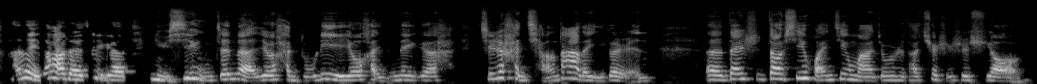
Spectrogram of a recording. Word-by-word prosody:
很 - - +1
伟 295 - +6
大 265 -2 +7
的 230 -3 +5
这 305 - -3
个 - - +1 0.4
女 225 -5 +1
性， 270 -2 +1
真 235 +4 -1
的， 165 -7 +4
就 210 0 +2
很 215 -3 -5
独 180 +1 -8
立， 215 -4 +1
又 200 +1 +2
很 165 -5 -4
那 205 -1 -4
个 190 0 -3
很 - - -10 0.4
其 250 +1 -6
实 300 - +4
很 195 -10 -3
强 190 -1 -6
大 280 0 +4
的 190 - -1
一 165 -2 -6
个 195 +2 -1
人。 155 -3 -8 0.5
呃， 215 -1 +1
但 250 +4 0
是 250 -2 -12
到 255 +1 +4
新 285 +4 +2
环 210 -6 -1
境 235 0 -5
嘛， 180 -4 0
就 195 +2 -7
是 190 - -8
它 185 0 -8
确 215 +4 -8
实 205 -3 -13
是 195 +1 -5
需 195 - -10
要 175 -3 0
210 Hz, 255 characters per minute, -22 LUFS, 190-250 Hz, 0.5 s, 大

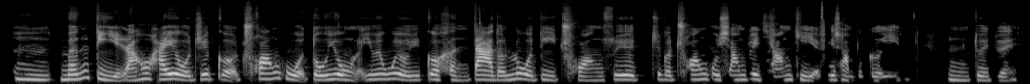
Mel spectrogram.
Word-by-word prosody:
嗯， 225 -3 -2
门 230 +7 +1
底， 215 -8 +1
然 185 +2 +3
后 255 +3 -1
还 235 -1 +5
有 235 -5 +6
这 230 +4 0
个 235 - -2
窗 260 +2 +2
户 260 -3 -2
我 - - +1
都 210 +1 +1
用 225 -4 +1
了， - - -9
因 225 +1 -4
为 240 - 0
我 250 +2 0
有 220 -4 +3
一 205 - -4
个 225 +2 +1
很 210 -3 -5
大 225 -1 +9
的 200 -1 -1
落 235 +2 0
地 210 -1 -7
窗， 190 -3 -3
所 220 +3 -5
以 220 -2 +1
这 240 - -7
个 210 - -5
窗 230 +3 -1
户 235 -2 -4
相 215 +1 0
对 235 0 0
墙 195 +3 -5
体 210 -3 -6
也 - - -5
非 215 - -3
常 205 - -2
不 195 - -17
隔 185 -1 -9
音， 190 +3 -11 0.4
嗯， 200 -4 -8
对 195 0 -6
对。 190 +1 -9
220 Hz, 270 characters per minute, -23 LUFS, 200-235 Hz, 0.4 s, 大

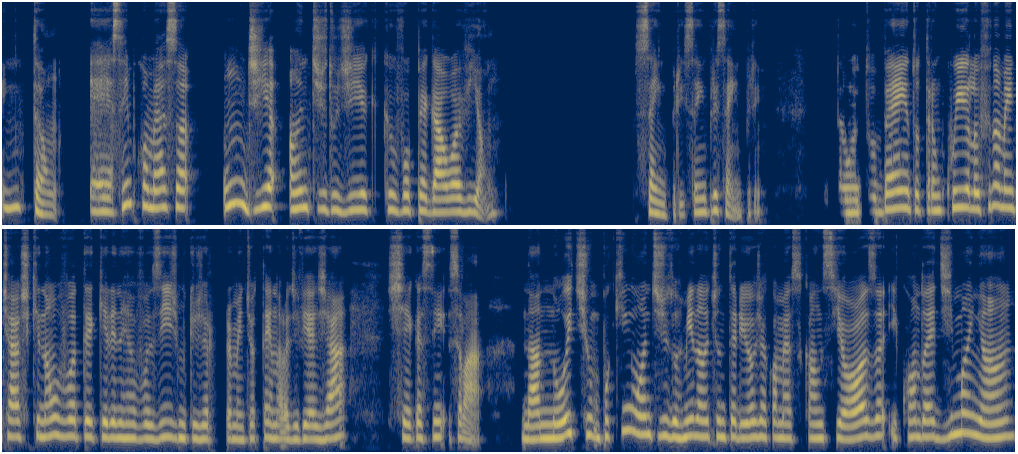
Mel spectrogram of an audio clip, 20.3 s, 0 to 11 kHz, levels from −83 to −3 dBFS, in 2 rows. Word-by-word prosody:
Então, 255 - -2 0.3
eh, 205 -1 +1
sempre 300 +10 0
começa 265 -1 +2 0.3
1 310 +4 +3
dia 270 +3 +3
antes 245 0 +1
do 230 0 -3
dia 225 +3 -1
qu 230 - -22
que 235 - -6
eu 230 - +1
vou 220 +1 -1
pegar 205 -3 +2
o 200 - +2
avião 195 -3 -2 1.4
sempre, 160 -5 -3
sempre, 200 +5 -2
sempre. 225 - -8 0.7
Então 185 0 -3
eu 185 - -1
tô 210 - -10
bem 240 +5 +4
eu 255 - +1
tô 230 -1 -3
tranquila 240 +4 +2
eu - - +1
finalmente 260 -2 0
acho 230 0 +2
que 245 - -3
não 240 +3 +1
vou 240 0 0
ter 235 0 0
aquele 225 0 +1
nervosismo 210 0 -1
que 205 - -4
geralmente 195 -1 -4
eu 205 - -6
tenho 215 0 -2
na - - -2
hora - - -1
de 195 +1 -3
viajar, 200 +2 +1 0.4
chega 220 -1 -1
assim, 225 +2 -2
sei - - -4
lá, - - 0 0.4
na 195 -1 +4
noite 230 +7 +3
um 245 -4 -1
pouquinho 285 +8 -3
antes 265 -2 +1
de 245 - 0
dormir 225 +1 +3
na 240 - +2
noite 235 0 -1
anterior 225 -1 +1
já 230 -1 0
começo 210 -3 -3
ficar 210 +1 -4
ansiosa 215 +3 +2
e 225 - -7
quando 230 +2 -2
é 230 - +2
de 210 +4 -2
manhã, 240 -5 +2
225 Hz, 195 wpm, -24 LUFS, 205-245 Hz, 1.4 s, bem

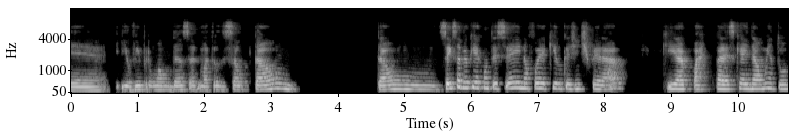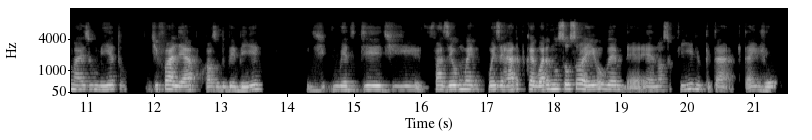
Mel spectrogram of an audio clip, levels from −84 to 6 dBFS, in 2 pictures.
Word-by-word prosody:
eh, 145 0 -1
e - - -4
eu 160 - +2
vim 165 +2 +2
pra 170 - -4
uma 165 0 -1
mudança 165 +1 -2
uma 155 -1 -3
transição 165 +1 -4
tão 190 +2 0 1.2
Então, 180 -1 0
sem 210 +6 +4
saber 250 +2 +3
o - - +1
que 255 - 0
ia 245 - +3
acontecer 230 0 0
e - - +3
não 225 -1 +2
foi 225 0 +2
aquilo 215 -1 -3
que - - -1
a - - +2
gente 200 0 -2
esperava, 190 +4 -1 0.6
que 200 - +2
a 195 0 +7
par 185 -1 -3
parece 190 -1 +3
que 210 - -2
ainda 205 -1 +3
aumentou 200 -1 0
mais 175 -2 -1
o 180 0 -3
medo 175 0 0 0.3
de 175 0 -6
falhar 170 -2 +3
por - - -29
causa 155 0 -5
do 150 - -5
bebê, 150 +5 0 0.7
de 140 +1 -11
medo 165 0 -1
de 170 +1 +4
de 160 0 -6 0.2
fazer 175 0 +2
alguma 185 +1 +4 0.3
coisa 175 0 +2
errada, 170 +2 +1
porque 185 0 -5
agora 170 +1 +4
não 195 +1 +5
sou 195 0 +2
só 205 0 +2
eu, 180 +2 +3
é 180 -1 +1
é 80 - -5
é - - -3
nosso 160 +4 -8
filho 185 +1 -4
que - - -11
tá 150 - -6
que - - -23
tá - - -5
em 160 0 -5
jogo 150 +1 -2
175 Hz, 185 wpm, -22 LUFS, 165-195 Hz, 1.2 s, a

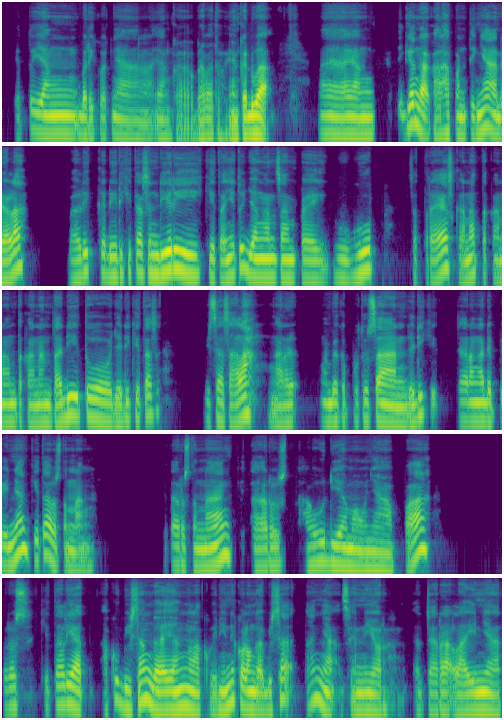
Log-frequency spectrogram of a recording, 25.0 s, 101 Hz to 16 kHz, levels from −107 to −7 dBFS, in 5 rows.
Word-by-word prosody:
itu 125 - -15
yang 135 -1 +3
berikutnya, 115 -4 -5
yang 110 - -6
ke - - -13
berapa 115 +2 -3
tuh? - - -12
Yang 110 +4 +2
ke-2. 135 -1 +11 0.6
Nah, 130 -1 -1
yang 125 -1 +1 0.3
ke-3 140 +8 +1
enggak - - +5
kalah 130 +3 -2
pentingnya 130 +5 -1
adalah 155 +10 +4 0.5
balik 165 +8 -3
ke - - -3
diri 150 0 -1
kita 165 +1 -4
sendiri. 165 0 +7
Kitanya 135 0 -2
itu 200 - +1
jangan 140 -2 +4
sampai 130 -1 -2
gugup, 150 +7 +1 0.3
stres - - -1
karena - - -2
tekanan-tekanan 130 -1 -4
tadi 165 +7 +4
itu. 155 -4 +2
Jadi 145 - -3
kita - - -5
s - - -14 0.5
bisa 145 +1 -2
salah 155 +8 +3 0.2
nga 125 +1 -4 0.3
ngambil 135 +1 -2
keputusan. 135 -4 +1
Jadi 170 - -1
ki - - -12 0.2
cara 140 0 -4
ngadepinnya 140 - 0
kita 170 +4 -3
harus 150 - -3
tenang. 120 +2 -5 0.7
Kita 140 - -6
harus 135 - -4
tenang, 130 +6 +2 0.2
kita 135 - -16
harus 70 - -3
tahu 145 +4 -4
dia 145 -2 +1
maunya 115 -3 -1
apa, 110 - +1 0.8
terus 150 +1 -3
kita 165 - -5
lihat, 155 -5 +4 0.2
aku 200 - -6
bisa 150 +5 0
enggak 135 -7 +6
yang 135 +1 +5
ngelakuin 135 +1 0
ini. - - +2
Kalau 145 -5 +3
enggak - - 0
bisa 130 - -1 0.2
tanya 175 -7 -1
senior, 125 -1 -1 0.3
eee, 125 - -13
cara 125 -1 -2
lainnya. 125 0 +2
135 Hz, 175 wpm, -25 LUFS, 125-150 Hz, 0.8 s, ke-2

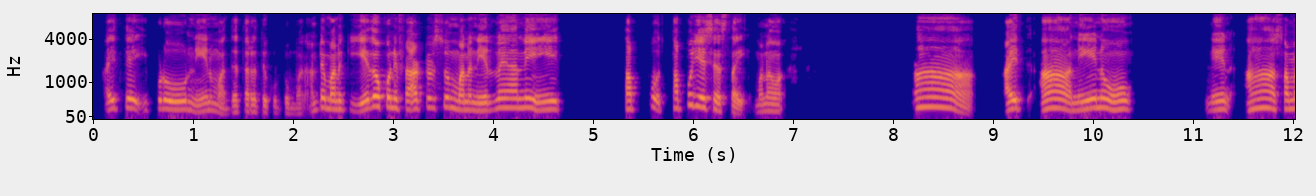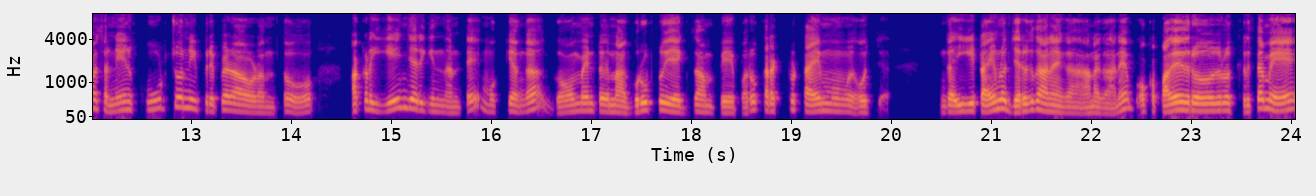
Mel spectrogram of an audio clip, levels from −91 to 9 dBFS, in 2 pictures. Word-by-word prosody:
అయితే 445 +2 -3 0.2
ఇప్పుడు 200 +4 -1 0.3
నేను 165 +4 -4
మధ్యతరగతి 145 +1 -7
కుటుంబాన్ని 110 +1 -17
అంటే, 185 - -2
మనకి 195 -2 0
ఏదో 255 - +7
కొన్ని 225 -3 +2
ఫ్యాక్టర్స్, 220 +5 +1
మన 180 - +4
నిర్ణయాన్ని 225 +5 +1 0.9
తప్పు 195 0 -3 0.2
తప్పు 220 +8 -3
చేసేస్తాయి. 230 -8 +1 0.2
మనం 155 +2 -4 1.5
ఆ! 235 - +2 0.9
ఐత్ 425 +3 -5 0.2
ఆ! - - +6 0.3
నేను 220 +4 +2 1.1
నేను 190 +1 -2 0.2
ఆ! - - -2 0.2
సమస్య 205 0 0
నేను 185 +1 -2
కూర్చొని 220 +4 -3
ప్రిపేర్ 170 +3 +1
అవ్వడంతో, 130 0 -3 0.6
అక్కడ 185 +3 0 0.2
ఏం 215 +3 +1
జరిగిందంటే, 145 - -2 0.2
ముఖ్యంగా - - -1 0.2
గవర్నమెంట్ 155 +5 -2 0.2
నా 135 - +3
group two 175 0 +2
exam 135 0 -3
paper 125 +7 -3
correct 185 - +1
time 155 +2 +2 0.3
వచ్చే 460 - -13 0.6
ఇంకా 140 - +1
ఈ - - +1
టైమ్‌లో 180 +8 +5
జరగదు. 160 +7 +4
అన 150 - +3 0.3
అనగానే, 120 - -1 0.2
ఒక - - -6
15 175 +5 +8
రోజుల 160 +1 +3
క్రితమే 165 +5 +3
175 Hz, 120 wpm, -23 LUFS, 145-210 Hz, 1.5 s, 15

